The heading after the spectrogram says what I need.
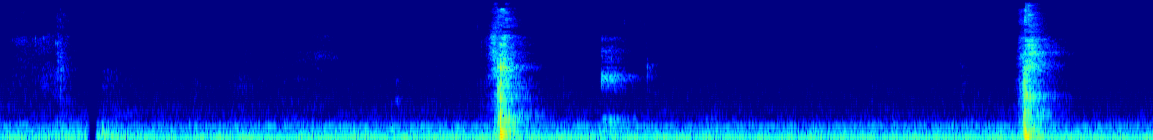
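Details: Two short, sharp dog coughs a few seconds apart over a steady low room hum.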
